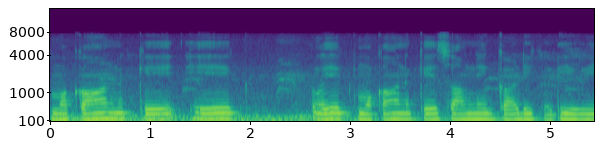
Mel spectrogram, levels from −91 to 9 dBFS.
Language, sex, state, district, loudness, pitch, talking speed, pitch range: Hindi, male, Uttar Pradesh, Shamli, -15 LUFS, 135 Hz, 130 wpm, 130-140 Hz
